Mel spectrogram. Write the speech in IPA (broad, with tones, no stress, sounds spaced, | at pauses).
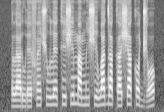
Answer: l a˨ ɾ u˨ ɾ ɛ˨ f ɛ̃˧ ʃ u˧ l ɛ˧ k e˧ ʃ e˦ m a˧ m i˧ ʃ e˧ w a˦ d a˦˨ k a˨˦ ʃ a˦ k ɔ˦˨ d͡ʒ ɔ˨˦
